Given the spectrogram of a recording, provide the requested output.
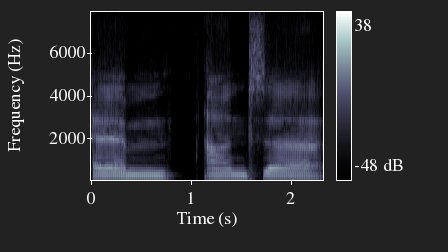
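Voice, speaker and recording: The background stays quiet. Against it, a woman talks in a very deep, low pitch. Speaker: webinar moderator. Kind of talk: panel moderation. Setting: video call. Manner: hesitant, many fillers.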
